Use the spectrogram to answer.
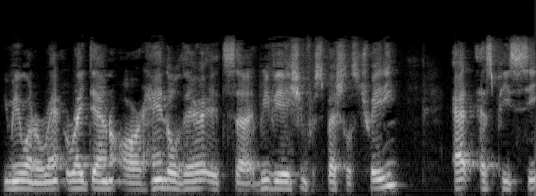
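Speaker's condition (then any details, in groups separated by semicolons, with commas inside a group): No condition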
